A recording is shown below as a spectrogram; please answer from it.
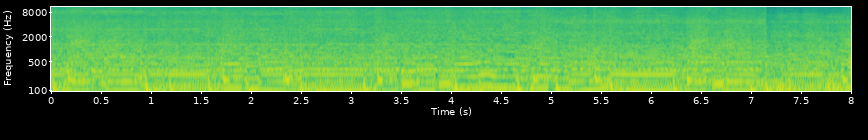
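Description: Background music over the steady grinding hiss of a handheld tungsten sharpener, its diamond bit grinding a TIG tungsten electrode to a point; the grinding hiss drops away about seven seconds in.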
